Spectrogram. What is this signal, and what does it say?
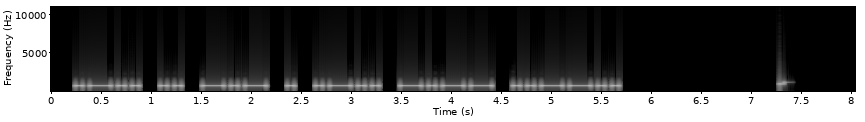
Morse code, heard as a keyed tone, about 17 wpm, 700 Hz. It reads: LIKELY?
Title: Sentences from Top 1100 Words 17wpm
